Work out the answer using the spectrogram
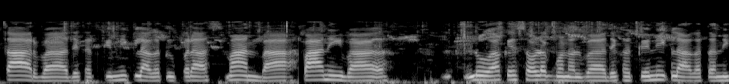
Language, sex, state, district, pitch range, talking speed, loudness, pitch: Hindi, female, Uttar Pradesh, Gorakhpur, 175-205 Hz, 180 wpm, -21 LUFS, 185 Hz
